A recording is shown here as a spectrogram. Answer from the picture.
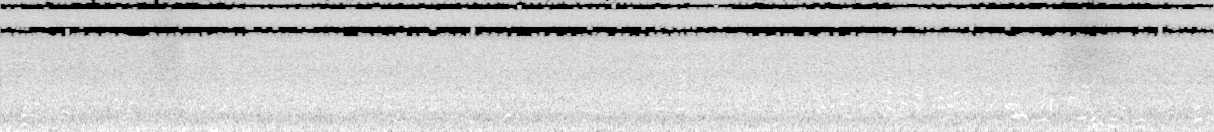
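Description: Large park fountain with tall jets falling into its basin, a steady, dense rush of splashing water. Voices of people around it are faintly mixed in.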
